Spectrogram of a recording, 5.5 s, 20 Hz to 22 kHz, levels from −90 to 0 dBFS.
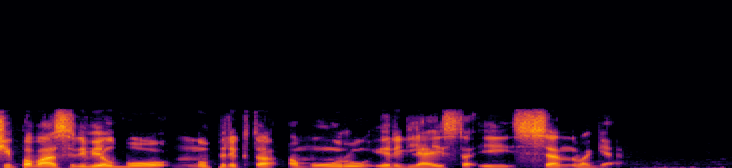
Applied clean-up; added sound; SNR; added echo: none; none; none; none.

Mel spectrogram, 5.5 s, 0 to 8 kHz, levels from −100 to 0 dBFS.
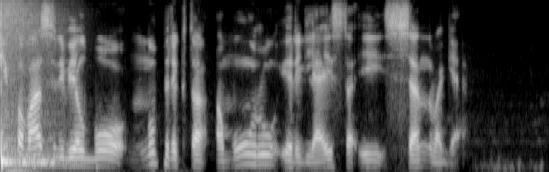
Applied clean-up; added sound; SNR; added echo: none; Snare drum; -1 dB; none.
